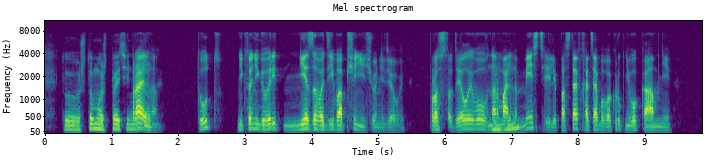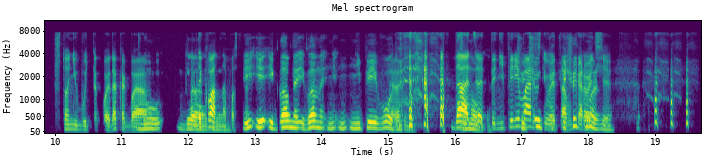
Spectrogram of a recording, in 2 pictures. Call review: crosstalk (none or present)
present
